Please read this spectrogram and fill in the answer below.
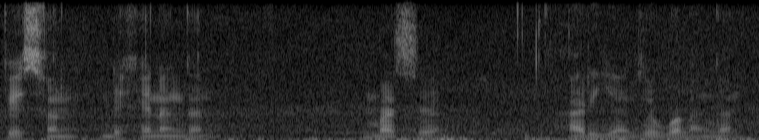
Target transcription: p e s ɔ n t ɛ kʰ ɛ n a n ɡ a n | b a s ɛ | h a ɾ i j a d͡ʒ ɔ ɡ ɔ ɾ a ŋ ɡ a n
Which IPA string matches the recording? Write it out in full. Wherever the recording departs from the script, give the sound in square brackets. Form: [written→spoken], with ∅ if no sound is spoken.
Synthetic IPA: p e s ɔ n [t→d] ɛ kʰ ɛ n a [n→ŋ] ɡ a n | b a s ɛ | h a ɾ i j a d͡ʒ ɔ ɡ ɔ [ɾ→l] a ŋ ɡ a n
